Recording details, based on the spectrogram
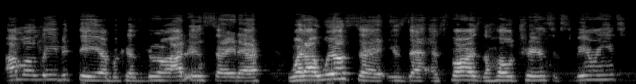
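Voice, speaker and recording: A man's voice: high-pitched, fairly even intonation, normal speed, bright, forceful tone, rough recording. A man hosting a casual, heated discussion, talking in a sassy, emphatic and challenging way. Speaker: host of a discussion show.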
